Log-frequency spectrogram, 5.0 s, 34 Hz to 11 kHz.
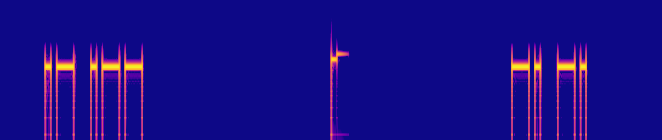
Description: Morse code, heard as a keyed tone, about 28 wpm, 700 Hz. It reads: AW NN
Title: Top Two Letter Combinations in Words 28wpm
